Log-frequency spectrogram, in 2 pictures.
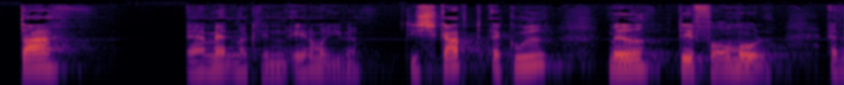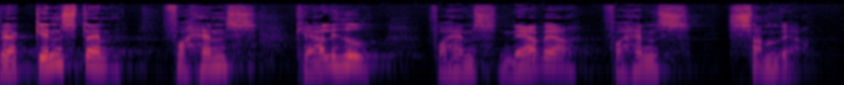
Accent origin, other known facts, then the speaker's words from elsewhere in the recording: Copenhagen, Capital Region of Denmark, Denmark; som I kan høre, så er jeg også fra København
